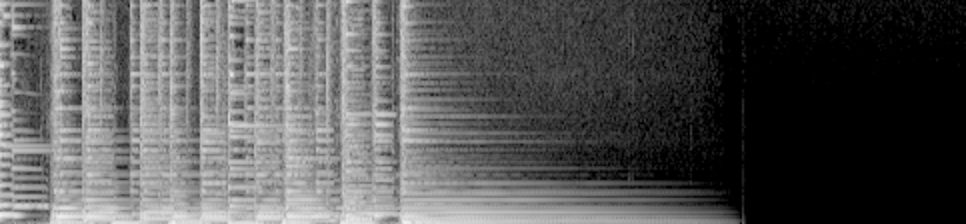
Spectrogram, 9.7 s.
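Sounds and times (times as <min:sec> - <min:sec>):
ukulele: 0:00.0 - 0:07.1.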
